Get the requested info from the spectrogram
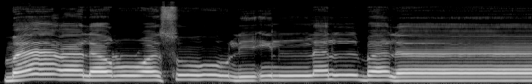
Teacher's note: এই এক আলিফ টানটাকে 3 আলিফ টান করতে হবে কিভাবে বালাগু লা বলে 3 আলিফ টান দিয়ে এই গয়নকে ধরতে হবে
